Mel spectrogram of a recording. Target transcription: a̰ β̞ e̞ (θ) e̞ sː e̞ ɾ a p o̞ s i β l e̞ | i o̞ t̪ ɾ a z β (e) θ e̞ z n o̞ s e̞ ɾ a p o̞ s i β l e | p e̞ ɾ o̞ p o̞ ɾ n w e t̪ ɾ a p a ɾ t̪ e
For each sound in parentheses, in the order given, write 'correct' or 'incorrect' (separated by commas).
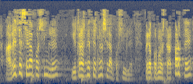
correct, correct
